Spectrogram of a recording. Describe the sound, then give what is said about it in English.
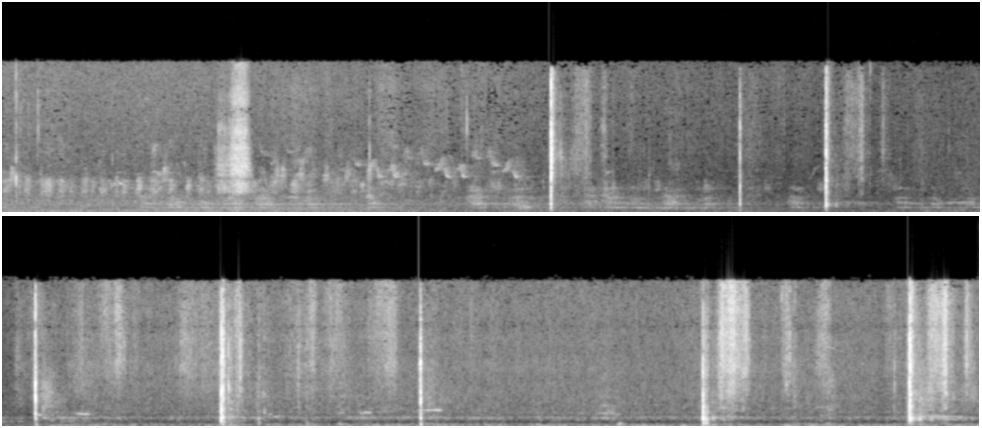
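A baseball smacks into a glove again and again, about eight sharp, crisp pops at uneven intervals over a steady low background hum, with no talking. “every day for hours, that was the sound of summer, was like the sound of a ball getting into a glove.”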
